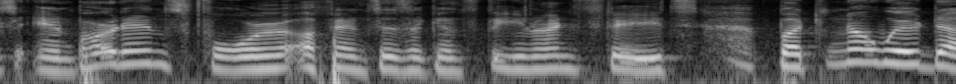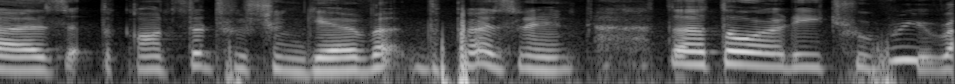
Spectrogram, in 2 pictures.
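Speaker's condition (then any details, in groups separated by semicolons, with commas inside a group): Cerebral palsy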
